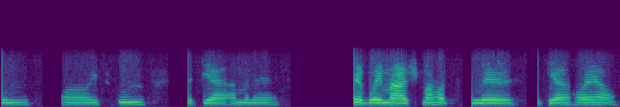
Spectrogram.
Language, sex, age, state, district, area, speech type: Assamese, female, 30-45, Assam, Lakhimpur, rural, conversation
